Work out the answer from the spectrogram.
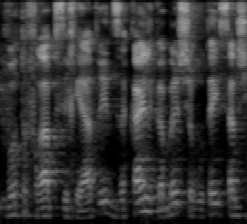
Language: Hebrew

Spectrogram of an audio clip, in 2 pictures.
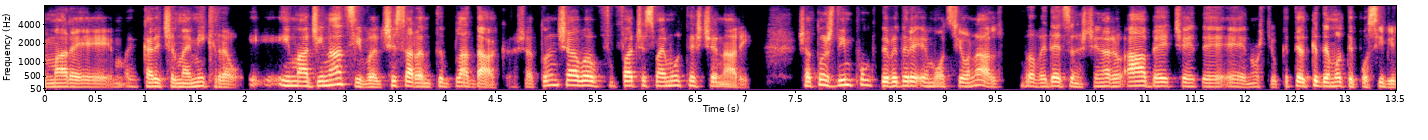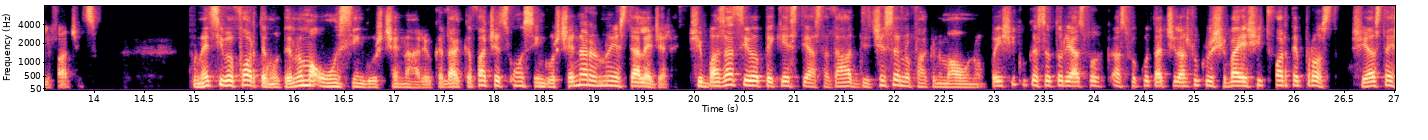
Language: Romanian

